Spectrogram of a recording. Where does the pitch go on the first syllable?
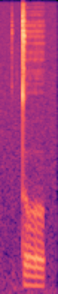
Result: low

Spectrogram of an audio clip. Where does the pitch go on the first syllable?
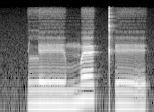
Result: low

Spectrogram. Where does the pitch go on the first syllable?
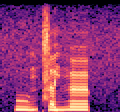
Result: low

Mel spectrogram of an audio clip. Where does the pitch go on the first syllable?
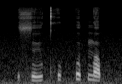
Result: rising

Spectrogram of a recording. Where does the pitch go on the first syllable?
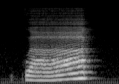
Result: rising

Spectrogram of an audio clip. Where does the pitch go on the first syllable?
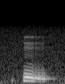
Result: falling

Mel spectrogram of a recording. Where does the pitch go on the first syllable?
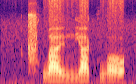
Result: falling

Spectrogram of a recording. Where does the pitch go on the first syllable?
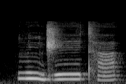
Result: falling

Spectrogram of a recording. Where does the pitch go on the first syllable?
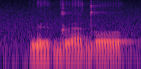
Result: low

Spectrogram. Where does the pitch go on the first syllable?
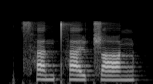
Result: high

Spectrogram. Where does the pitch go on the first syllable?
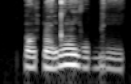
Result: low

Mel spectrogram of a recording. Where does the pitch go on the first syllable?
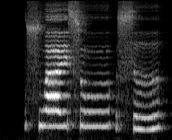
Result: high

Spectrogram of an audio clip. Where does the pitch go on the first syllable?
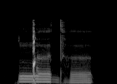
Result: high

